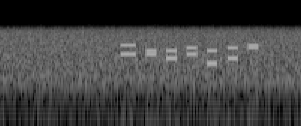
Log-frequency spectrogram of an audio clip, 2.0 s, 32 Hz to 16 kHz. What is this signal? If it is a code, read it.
Multi-frequency trunk signalling (R1, as on North American trunks), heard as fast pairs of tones, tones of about 70 ms, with phone line noise. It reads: KP 65948 ST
